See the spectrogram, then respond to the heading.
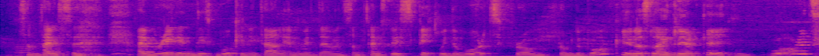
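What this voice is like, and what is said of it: Italian-accented English. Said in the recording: “All with Italian accent.”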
